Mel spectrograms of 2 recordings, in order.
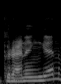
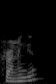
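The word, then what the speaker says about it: Groningen: So the place I've been to, from if I understand correctly, it's pronounced Krenagan. It's called Granen, but it's pronounced Kronan because that's Dutch.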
